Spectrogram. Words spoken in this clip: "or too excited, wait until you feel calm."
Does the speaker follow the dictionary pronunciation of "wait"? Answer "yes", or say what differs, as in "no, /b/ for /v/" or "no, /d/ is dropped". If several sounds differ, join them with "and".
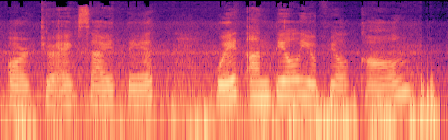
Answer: yes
